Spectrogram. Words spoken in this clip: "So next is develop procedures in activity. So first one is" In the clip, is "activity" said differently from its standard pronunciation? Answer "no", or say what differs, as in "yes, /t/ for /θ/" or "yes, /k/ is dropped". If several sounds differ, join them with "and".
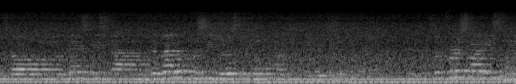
yes, /v/ is dropped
